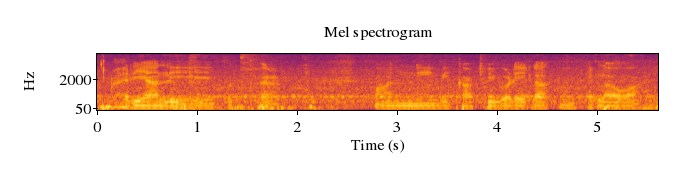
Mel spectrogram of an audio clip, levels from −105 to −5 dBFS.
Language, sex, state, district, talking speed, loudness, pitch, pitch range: Hindi, male, Madhya Pradesh, Dhar, 95 wpm, -21 LUFS, 80 Hz, 80-85 Hz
